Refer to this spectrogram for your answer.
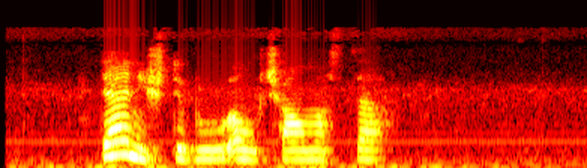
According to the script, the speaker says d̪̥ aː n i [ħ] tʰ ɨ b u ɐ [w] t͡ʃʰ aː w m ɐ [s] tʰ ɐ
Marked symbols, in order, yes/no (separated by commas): no, yes, yes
